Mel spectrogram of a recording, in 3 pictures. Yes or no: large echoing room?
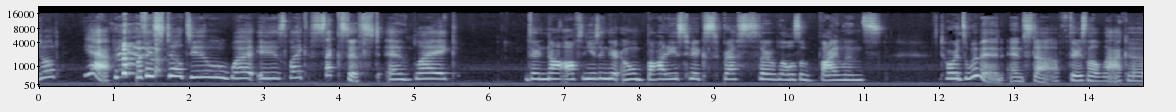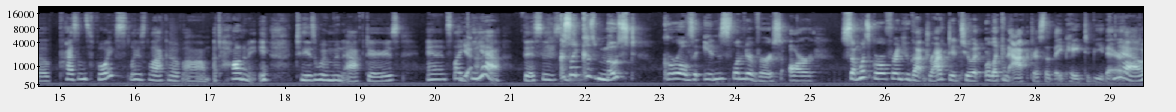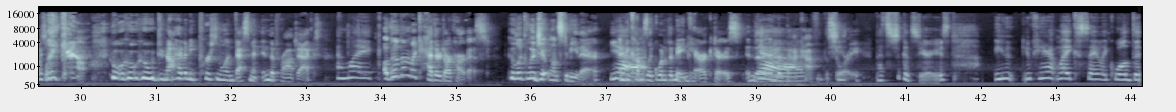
no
